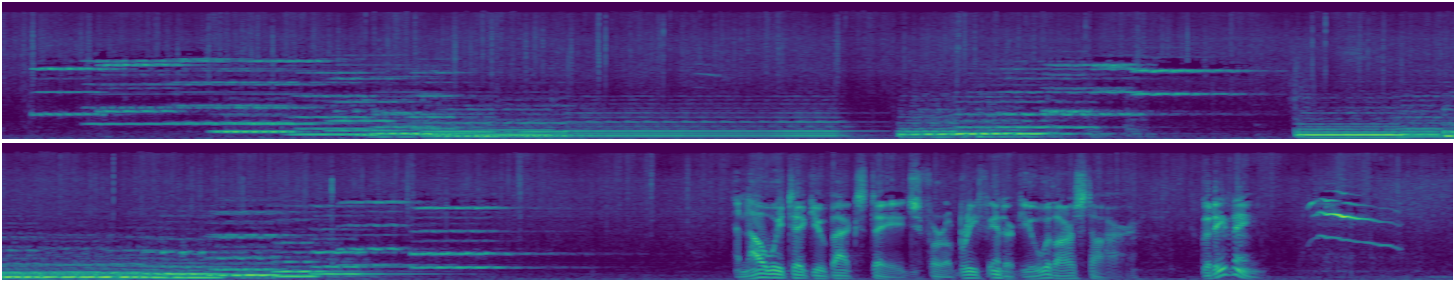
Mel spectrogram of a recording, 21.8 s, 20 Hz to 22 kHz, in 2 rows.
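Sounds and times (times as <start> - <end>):
Baldwin Orgasonic electric home organ chords played by a kitten stepping on keys: 0.0 - 15.3
speech: 1.5 - 2.3, 16.6 - 20.4.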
